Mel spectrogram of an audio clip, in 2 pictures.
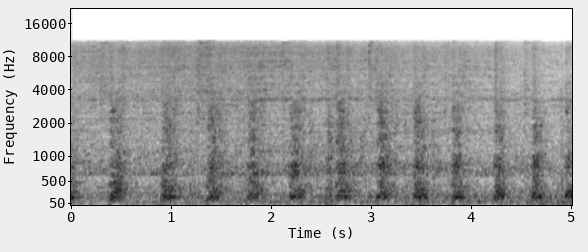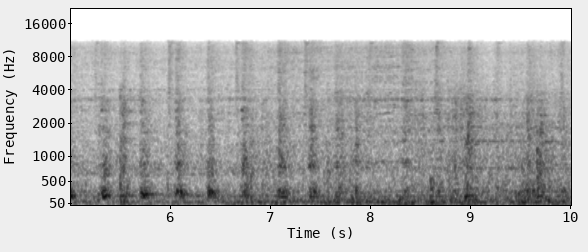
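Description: Steam locomotive pulling a train away from a station, its exhaust chuffing in an even beat of about three a second over a steady hiss of steam. Near the end the beats fade and the coaches' wheels rolling over the rails take over.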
